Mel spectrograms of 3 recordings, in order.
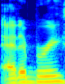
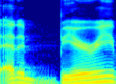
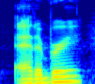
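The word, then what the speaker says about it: Edebiri: earlier it's IO and she said edur some people said edir but she says edur IO EDI so shout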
